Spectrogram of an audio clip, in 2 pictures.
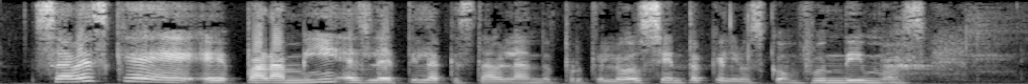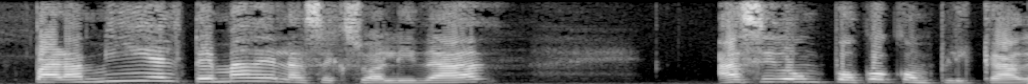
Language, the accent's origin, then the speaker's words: Spanish; Mexico; como mexicana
